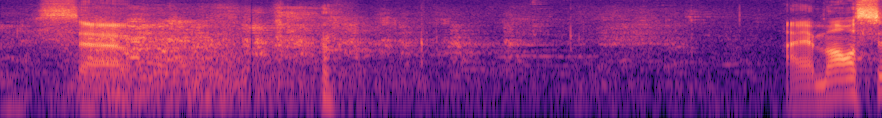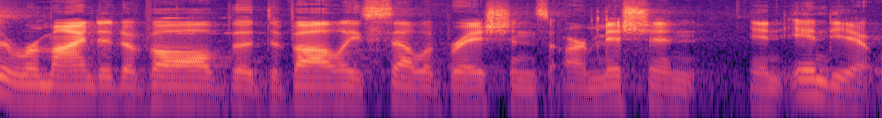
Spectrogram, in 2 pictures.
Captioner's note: laughter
